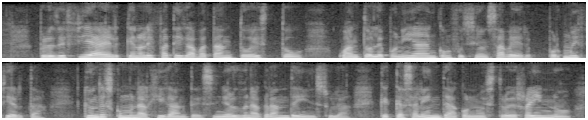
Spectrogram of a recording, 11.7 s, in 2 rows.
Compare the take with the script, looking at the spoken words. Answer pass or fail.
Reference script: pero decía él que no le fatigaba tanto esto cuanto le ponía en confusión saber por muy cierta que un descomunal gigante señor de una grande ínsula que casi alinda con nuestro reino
pass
